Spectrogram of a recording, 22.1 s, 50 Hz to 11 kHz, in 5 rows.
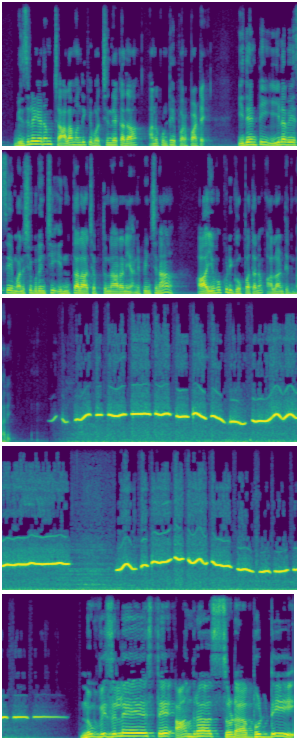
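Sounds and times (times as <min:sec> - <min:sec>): man whistling a melody: 0:09.6 - 0:14.4, 0:15.0 - 0:18.8.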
